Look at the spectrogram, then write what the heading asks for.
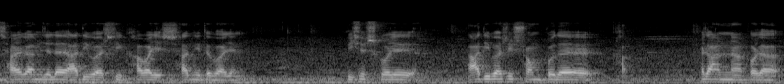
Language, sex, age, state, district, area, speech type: Bengali, male, 18-30, West Bengal, Kolkata, urban, spontaneous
